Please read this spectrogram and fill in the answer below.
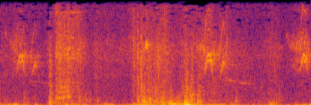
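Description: Wooden swarm trap box being pushed into a car boot: a few irregular knocks and scrapes of wood against the boot floor and sides.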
